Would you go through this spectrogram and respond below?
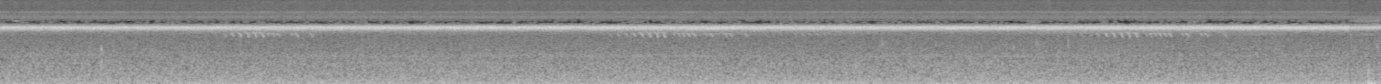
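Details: Continuous shrill insect chorus, a single piercing tone sustained without pause, with brief faint pulsed trills below it and even background noise.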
